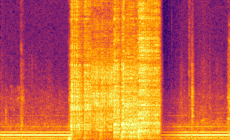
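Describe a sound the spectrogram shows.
An electric welding arc crackles and hisses loudly.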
